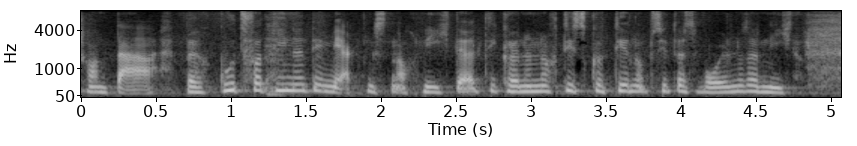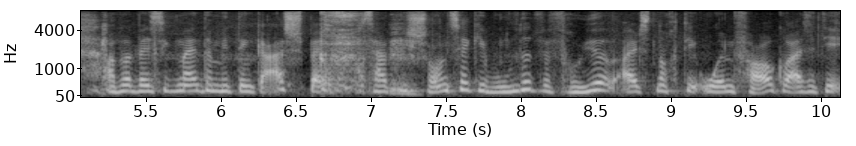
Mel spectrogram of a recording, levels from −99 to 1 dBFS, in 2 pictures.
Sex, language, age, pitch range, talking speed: female, German, 50-69, 190-225 Hz, 235 wpm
